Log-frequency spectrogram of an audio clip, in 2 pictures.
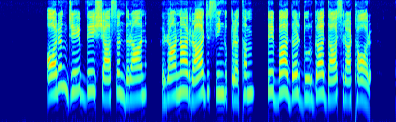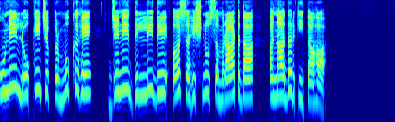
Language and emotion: Dogri, neutral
